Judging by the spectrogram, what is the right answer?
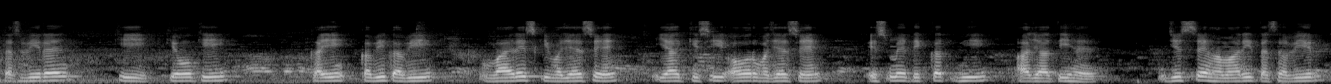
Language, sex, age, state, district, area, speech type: Urdu, male, 45-60, Uttar Pradesh, Gautam Buddha Nagar, rural, spontaneous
